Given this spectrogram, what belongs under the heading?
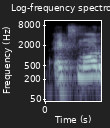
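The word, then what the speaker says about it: XNOR: How is it pronounced, sir? एक्स नॉर बोलो, बोल सकते हो, ऐसे ही बोलते हैं, exclusive नॉर टू एक्स नॉर.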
